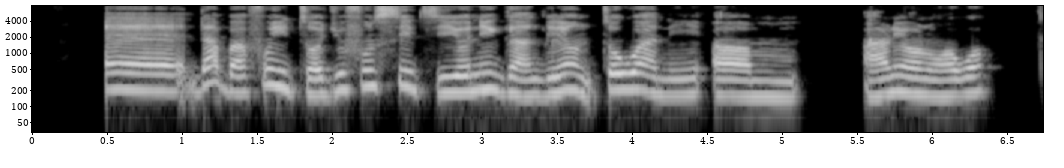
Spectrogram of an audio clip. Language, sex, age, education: Yoruba, female, 46-60, tertiary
